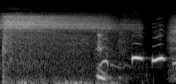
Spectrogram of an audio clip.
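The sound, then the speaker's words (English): A steady, bright hiss of air escaping as the screw top of a 1984 vintage bottle of Ripper Blanc wine is opened, lasting over a second, followed by two short squeaky tones as it cuts off. “I've got my 1984 vintage bottle of Ripper Blanc with the screw top. Hang on, let me pop that off real quick.”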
